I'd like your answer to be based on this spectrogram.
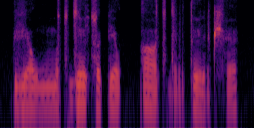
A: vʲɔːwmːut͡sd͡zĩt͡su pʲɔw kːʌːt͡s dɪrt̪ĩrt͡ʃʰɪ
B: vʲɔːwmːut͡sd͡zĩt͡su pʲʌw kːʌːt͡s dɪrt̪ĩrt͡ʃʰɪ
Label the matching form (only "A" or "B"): B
